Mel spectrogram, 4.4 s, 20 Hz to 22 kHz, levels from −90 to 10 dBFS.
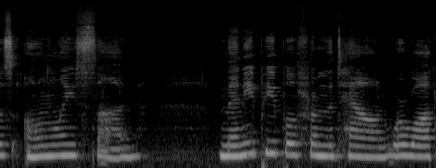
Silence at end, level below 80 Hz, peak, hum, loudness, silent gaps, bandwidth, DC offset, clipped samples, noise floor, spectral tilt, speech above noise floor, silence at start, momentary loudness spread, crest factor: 0 s; -72 dBFS; -28 dBFS; 60 Hz at -75 dBFS; -41 LUFS; none; 17.5 kHz; under 0.1%; under 0.1%; -69 dBFS; -4.5 dB/octave; 29 dB; 0 s; 6 LU; 14 dB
